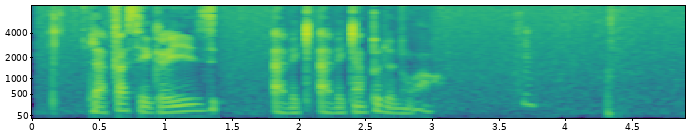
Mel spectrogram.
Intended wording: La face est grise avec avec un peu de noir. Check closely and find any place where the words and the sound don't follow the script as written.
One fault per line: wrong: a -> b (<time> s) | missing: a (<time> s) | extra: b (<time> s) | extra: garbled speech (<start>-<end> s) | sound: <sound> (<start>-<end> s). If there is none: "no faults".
sound: laugh (3.6-3.8 s)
